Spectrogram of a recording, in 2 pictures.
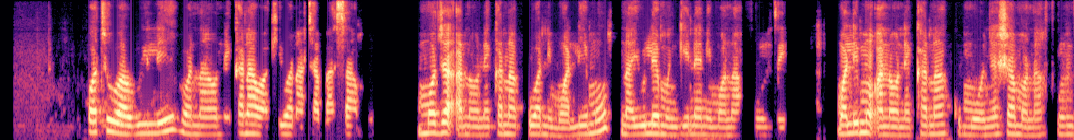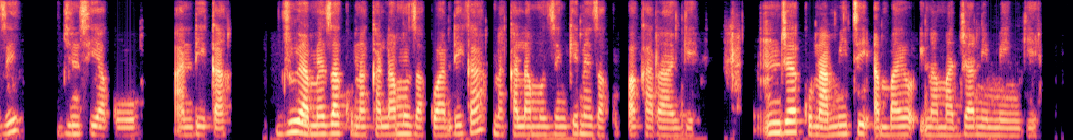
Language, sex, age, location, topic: Swahili, female, 18-24, Nairobi, education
